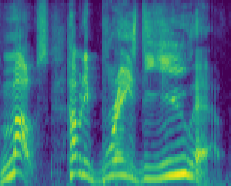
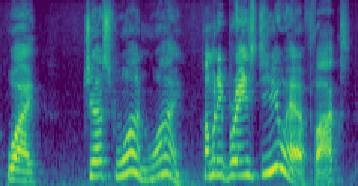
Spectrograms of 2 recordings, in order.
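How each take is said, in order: First: High, swooping challenge on YOU; boastful fox. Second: High little mouse voice; tiny mouse. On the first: Fox challenges tiny mouse about brains, boastful. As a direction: call out mouse, then quiz grandly. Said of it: "And he says". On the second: Mouse answers the boasting fox, innocently curious. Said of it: "he met little tiny mouse". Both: Acted.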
